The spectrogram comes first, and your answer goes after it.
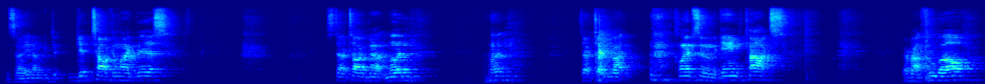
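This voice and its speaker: A man's voice: mid-range voice, fairly even intonation, a little slow, long pauses, a bit bright, distant mic. A man with a mild Southern accent, chatting casually and self-deprecatingly with his livestream viewers between sets in a gym. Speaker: livestreaming lifter. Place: indoor gym. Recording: very echoey room, voice off-mic.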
